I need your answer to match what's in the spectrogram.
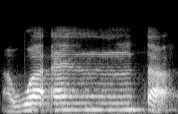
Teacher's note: Adapun yang macam wa anta, anta itu dipanggil ikhfa hakiki, disembunyikan secara hakikat dia. Nun tu tak bunyi. Wa anta, ikhfa, sembunyi.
